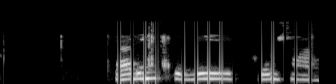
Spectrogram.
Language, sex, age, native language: Icelandic, female, 9, Lithuanian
